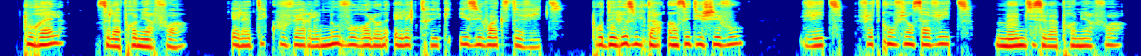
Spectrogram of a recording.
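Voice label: French France, female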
